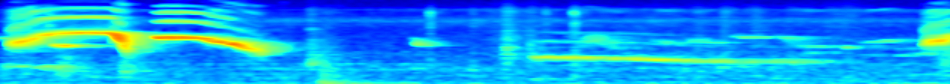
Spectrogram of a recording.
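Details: Asian pied starling singing continuously with a body-pumping display, used as a lure to prompt other starlings to sing: two loud, bright descending whistles, then a quiet pause and a thin, drawn-out lower whistle.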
